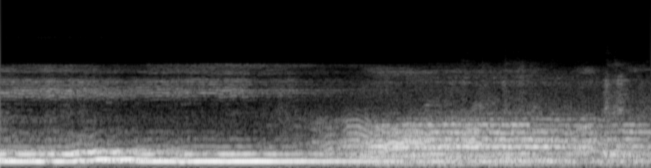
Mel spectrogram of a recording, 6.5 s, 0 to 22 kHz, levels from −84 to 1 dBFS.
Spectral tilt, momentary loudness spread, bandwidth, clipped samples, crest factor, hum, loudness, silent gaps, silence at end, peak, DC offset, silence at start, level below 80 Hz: -13.5 dB/octave; 10 LU; 3.3 kHz; under 0.1%; 10 dB; none; -11 LUFS; none; 0 s; 0 dBFS; under 0.1%; 0 s; -44 dBFS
